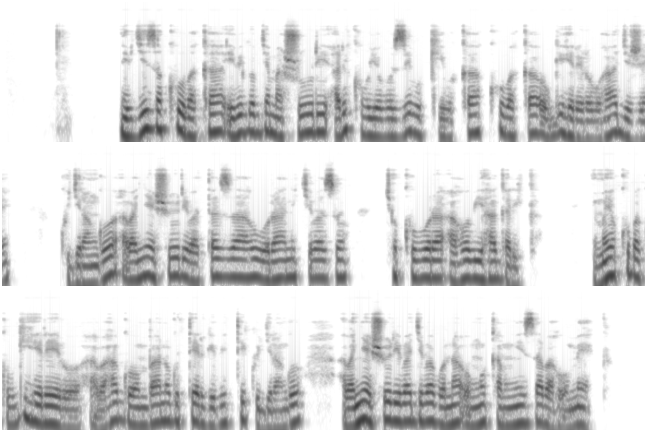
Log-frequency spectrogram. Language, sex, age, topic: Kinyarwanda, male, 36-49, education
